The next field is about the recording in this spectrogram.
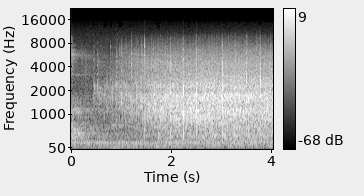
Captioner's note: audience applauds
